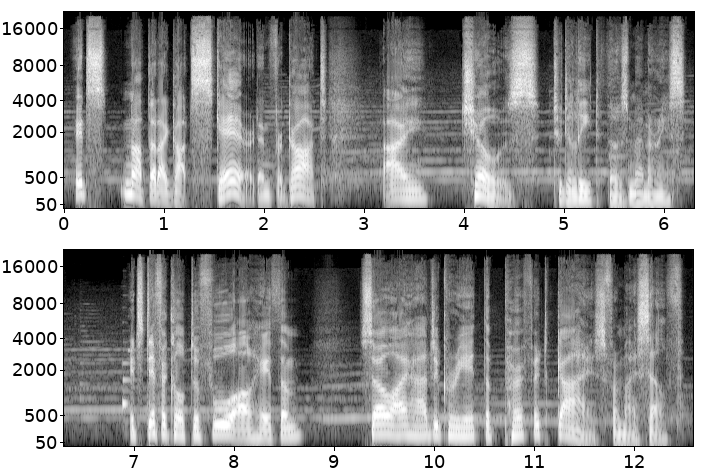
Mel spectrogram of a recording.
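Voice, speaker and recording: Resigned young researcher, earnest, calm, varied pitch, faint game music. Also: male voice. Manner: calm, earnest, explaining himself. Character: quiet young male researcher resigned to joining a hive mind.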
